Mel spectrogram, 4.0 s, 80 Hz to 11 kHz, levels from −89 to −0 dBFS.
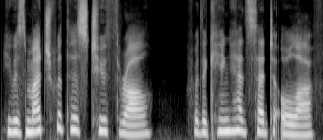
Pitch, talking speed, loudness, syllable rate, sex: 215 Hz, 210 wpm, -17 LUFS, 4.2 syllables/s, female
